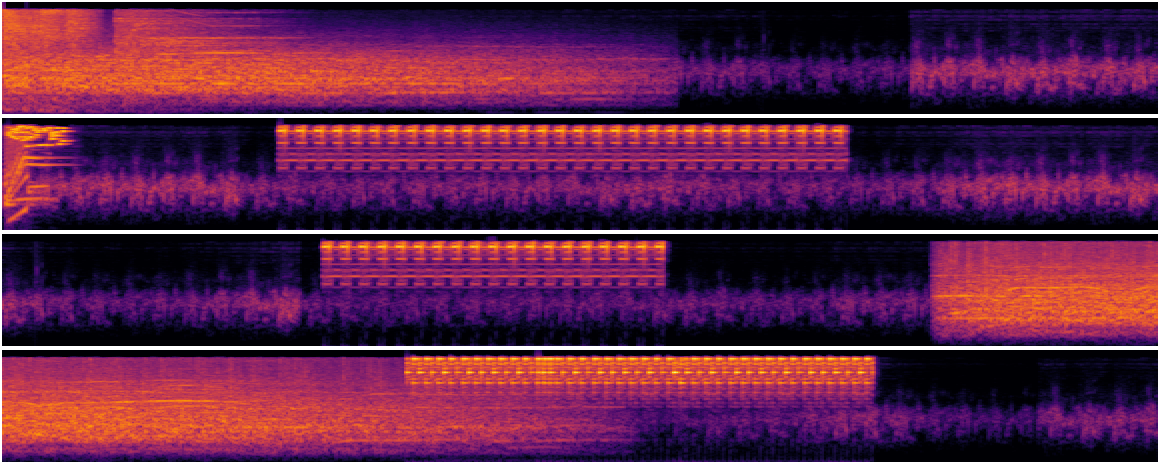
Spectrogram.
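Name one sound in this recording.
Game sound effects chime and whoosh loudly.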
